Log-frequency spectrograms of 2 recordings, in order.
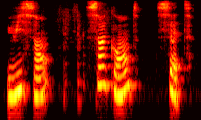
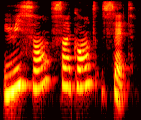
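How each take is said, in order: First: Huit cent, pause, then cinquante-sept very slowly; split dictation. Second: Huit cent cinquante-sept spoken slowly, each number spaced; slow dictation. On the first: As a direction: cut the number in two chunks for the child. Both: Shown as a demonstration. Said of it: "On écrit".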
